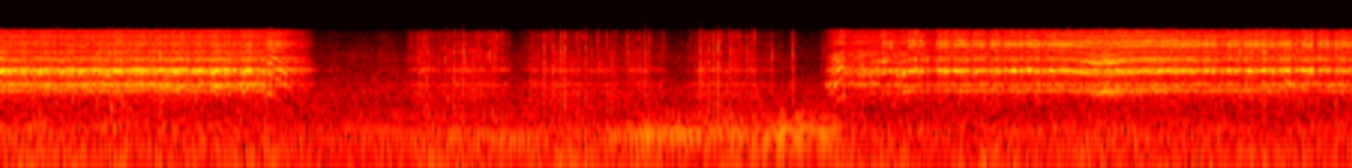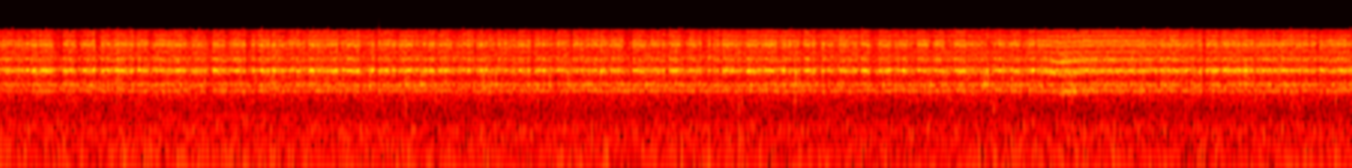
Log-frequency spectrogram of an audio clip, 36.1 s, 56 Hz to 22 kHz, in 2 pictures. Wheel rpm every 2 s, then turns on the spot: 230, 180, 10, 20, 20, 90, 230, 230, 230, 230, 230, 230, 230, 230, 230, 230, 230, 230.
4-10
